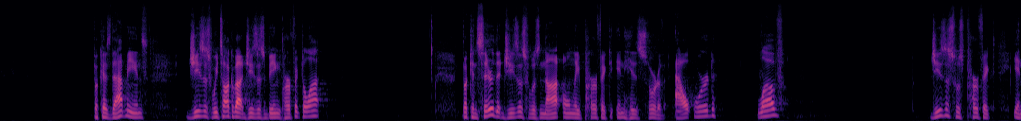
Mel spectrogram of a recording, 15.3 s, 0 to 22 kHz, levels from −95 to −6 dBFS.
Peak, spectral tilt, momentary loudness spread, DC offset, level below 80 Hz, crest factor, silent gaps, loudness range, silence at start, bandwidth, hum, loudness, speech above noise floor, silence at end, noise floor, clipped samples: -26 dBFS; -3.5 dB/octave; 14 LU; under 0.1%; under -90 dBFS; 28 dB; none; 8 LU; 1.4 s; 19.5 kHz; none; -51 LUFS; over 39 dB; 0 s; under -90 dBFS; under 0.1%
